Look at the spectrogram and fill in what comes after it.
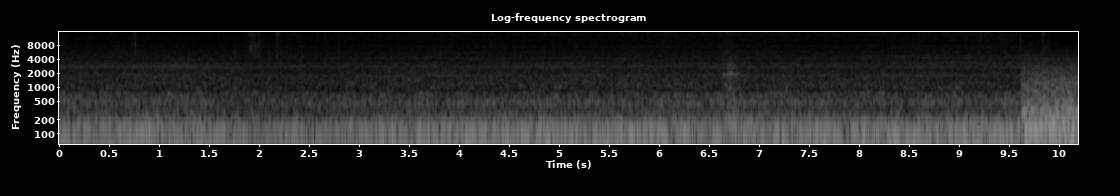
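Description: Steady low hum inside a stopped Sunrise Express sleeper-train carriage, from the train's onboard equipment. About nine and a half seconds in, it gives way to the louder, fuller running noise of the train under way.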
